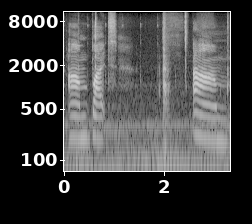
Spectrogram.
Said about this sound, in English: Sorry, I might be pausing because driving in the car,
